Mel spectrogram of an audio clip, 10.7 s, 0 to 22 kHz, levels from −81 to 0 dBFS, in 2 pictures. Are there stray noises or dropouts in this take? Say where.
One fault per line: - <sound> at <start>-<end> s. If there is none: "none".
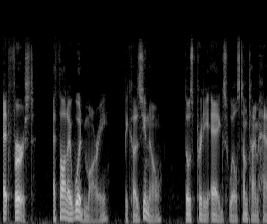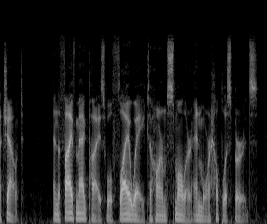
- dropout at 4.8-4.8 s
